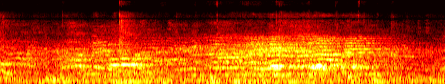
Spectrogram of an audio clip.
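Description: Voices of spectators and coaches calling out, echoing in a gymnasium, with a sharp thump about a second in and a fainter one about a second later.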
